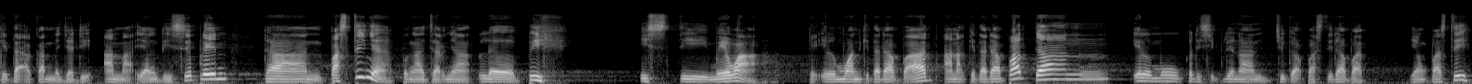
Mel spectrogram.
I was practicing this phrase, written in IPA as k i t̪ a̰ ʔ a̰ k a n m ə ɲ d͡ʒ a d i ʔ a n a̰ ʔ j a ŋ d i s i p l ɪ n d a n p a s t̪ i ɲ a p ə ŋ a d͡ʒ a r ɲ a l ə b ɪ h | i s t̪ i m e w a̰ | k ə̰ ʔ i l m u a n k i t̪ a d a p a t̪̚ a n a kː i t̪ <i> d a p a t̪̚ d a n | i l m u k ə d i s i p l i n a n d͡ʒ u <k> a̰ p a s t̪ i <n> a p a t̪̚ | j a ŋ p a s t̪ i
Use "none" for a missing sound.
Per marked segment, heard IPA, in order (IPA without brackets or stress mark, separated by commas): a, ɡ, d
